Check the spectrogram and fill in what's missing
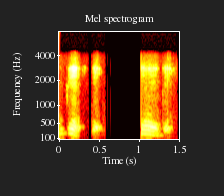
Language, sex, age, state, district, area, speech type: Sindhi, male, 45-60, Gujarat, Kutch, urban, conversation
